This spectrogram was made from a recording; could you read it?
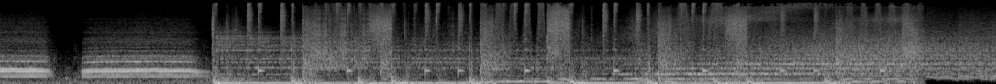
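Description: A steam train's whistle sounds loudly, followed by the rhythmic chugging and clatter of a train arriving in Moscow, a steady mechanical rumble with no voices.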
